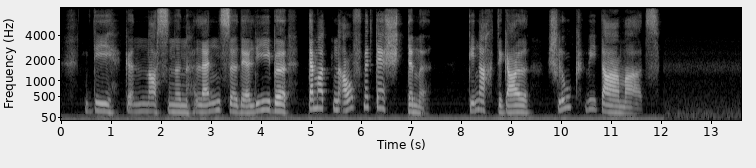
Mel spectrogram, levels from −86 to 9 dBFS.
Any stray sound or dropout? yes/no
no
